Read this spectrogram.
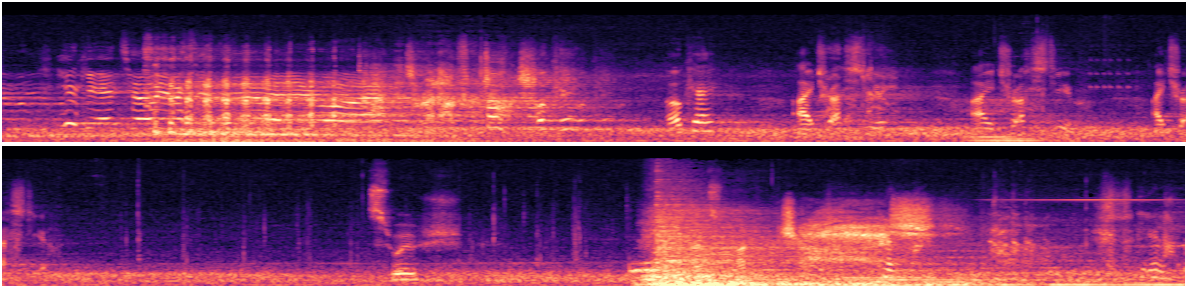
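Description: A young man speaks in a strained, upset voice.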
